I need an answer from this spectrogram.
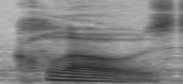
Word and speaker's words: clothes: But it's the same pronunciation. Clothes.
